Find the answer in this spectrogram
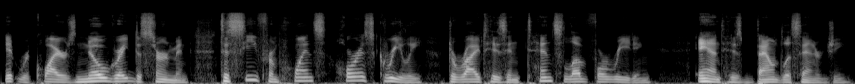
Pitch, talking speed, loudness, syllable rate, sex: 120 Hz, 145 wpm, -22 LUFS, 5.0 syllables/s, male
